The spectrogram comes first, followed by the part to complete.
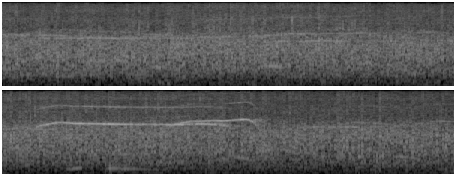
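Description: Large audience applauding steadily, with a few thin high whistle-like tones over the clapping about halfway through.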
